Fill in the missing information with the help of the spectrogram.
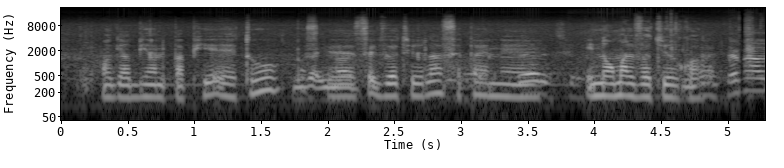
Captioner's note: Arabic spoken audio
